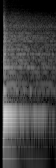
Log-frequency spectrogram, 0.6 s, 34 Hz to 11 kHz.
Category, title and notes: Music > Solo percussion
Snare Processed - Oneshot 85 - 14 by 6.5 inch Brass Ludwig
hits, realdrum, snaredrum, beat, fx, roll, rim, ludwig, acoustic, reverb, drums, snareroll, realdrums, flam, rimshot, kit, snares, crack, oneshot, brass, hit, rimshots, drum, percussion, snare, sfx, processed, drumkit, perc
